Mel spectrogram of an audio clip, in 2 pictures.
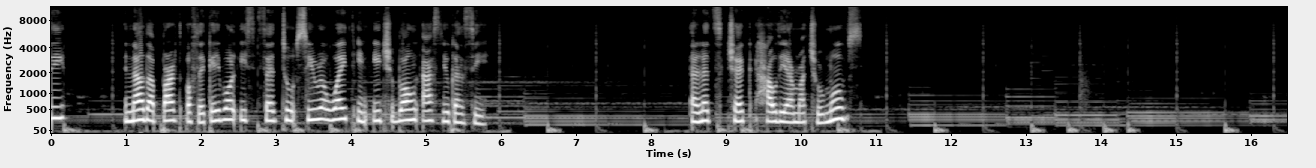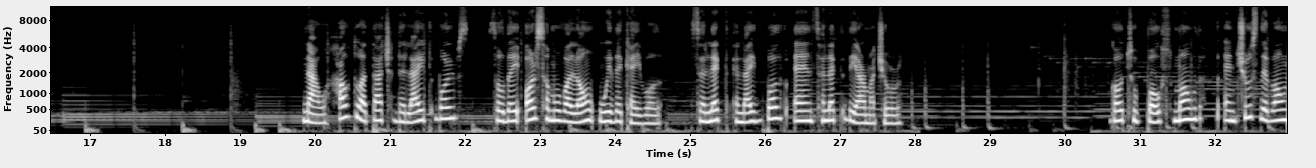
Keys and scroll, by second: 11.8 r, 12.2 Escape, 12.8 r, 13.2 Escape, 13.7 r, 14.1 Escape, 14.6 r, 15.2 Escape, 15.8 r, 16.2 Escape, 16.7 r, 17.2 Escape, 17.8 r, 18.2 Escape, 18.8 r, 19.5 Escape.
